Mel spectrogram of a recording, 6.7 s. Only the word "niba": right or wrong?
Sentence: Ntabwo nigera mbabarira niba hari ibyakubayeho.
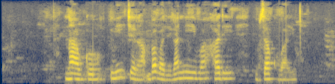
right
